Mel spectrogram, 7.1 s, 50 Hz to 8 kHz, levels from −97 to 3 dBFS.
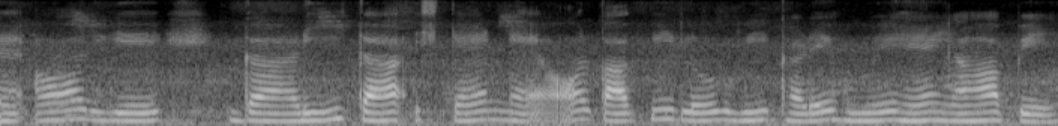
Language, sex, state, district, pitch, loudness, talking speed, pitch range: Hindi, female, Uttar Pradesh, Jalaun, 190 Hz, -29 LUFS, 125 wpm, 185-200 Hz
